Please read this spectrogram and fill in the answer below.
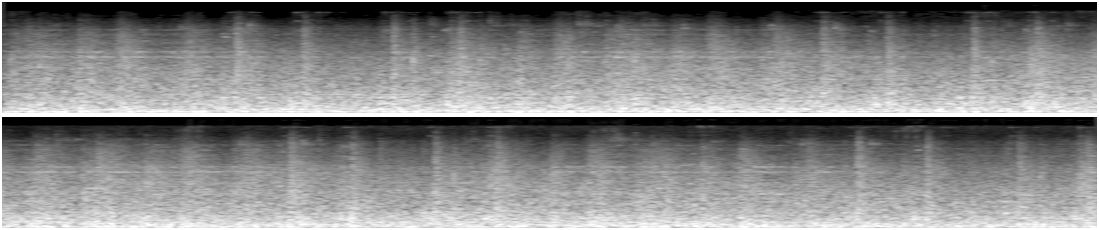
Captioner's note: train passing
